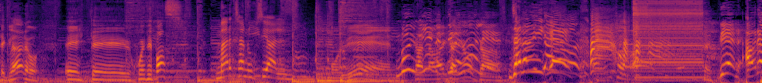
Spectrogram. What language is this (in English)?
Spanish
